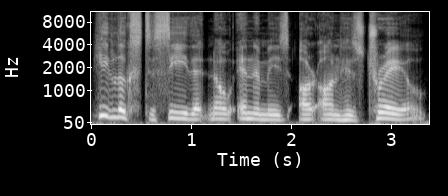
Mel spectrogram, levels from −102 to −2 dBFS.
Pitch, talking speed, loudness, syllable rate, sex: 160 Hz, 195 wpm, -19 LUFS, 4.4 syllables/s, male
